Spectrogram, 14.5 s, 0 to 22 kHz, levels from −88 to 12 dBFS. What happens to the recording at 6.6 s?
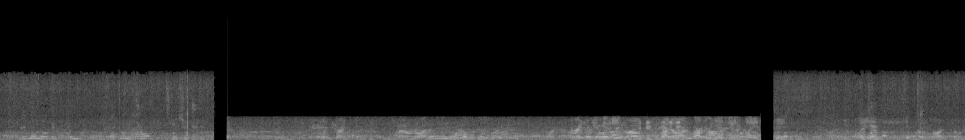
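The input likely switched to a poorer, narrower-band device from 3.21 to 11.61 s. At 6.6 s nothing above 3.6 kHz remains, so the sound is dull and boxy over a faint new noise floor at a similar level, following a 200 ms silence at the switch.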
